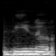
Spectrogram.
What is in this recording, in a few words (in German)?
"Vino" Spanisch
